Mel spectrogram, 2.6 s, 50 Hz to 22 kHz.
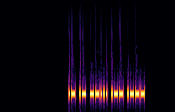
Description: Morse code, heard as a keyed tone, about 57 wpm, 700 Hz. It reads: AA7WJ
